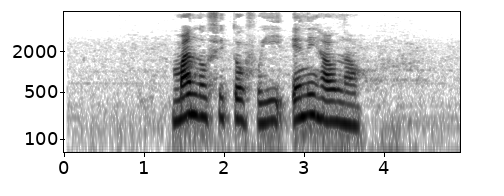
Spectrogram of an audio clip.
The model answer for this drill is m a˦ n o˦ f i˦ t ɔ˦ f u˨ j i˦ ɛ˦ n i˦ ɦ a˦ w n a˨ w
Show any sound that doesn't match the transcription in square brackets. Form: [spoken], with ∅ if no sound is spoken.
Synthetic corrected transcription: m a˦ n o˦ f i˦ t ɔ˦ f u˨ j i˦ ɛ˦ n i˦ ɦ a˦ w n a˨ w

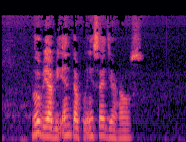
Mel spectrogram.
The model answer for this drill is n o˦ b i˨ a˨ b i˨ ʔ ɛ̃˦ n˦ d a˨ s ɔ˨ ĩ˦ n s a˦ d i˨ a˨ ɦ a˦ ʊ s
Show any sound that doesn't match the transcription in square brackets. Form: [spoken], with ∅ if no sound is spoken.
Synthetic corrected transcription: n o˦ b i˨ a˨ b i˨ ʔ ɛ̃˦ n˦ [t] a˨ [f] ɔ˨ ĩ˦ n s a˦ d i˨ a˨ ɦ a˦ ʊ s

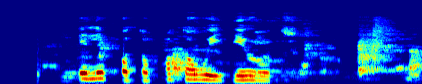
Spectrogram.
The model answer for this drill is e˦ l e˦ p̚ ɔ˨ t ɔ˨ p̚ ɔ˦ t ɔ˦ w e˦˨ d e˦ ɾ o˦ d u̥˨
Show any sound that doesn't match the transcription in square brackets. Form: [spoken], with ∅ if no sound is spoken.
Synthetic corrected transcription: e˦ l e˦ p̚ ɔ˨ t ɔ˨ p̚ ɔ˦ t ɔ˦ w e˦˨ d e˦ ɾ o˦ [t] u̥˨

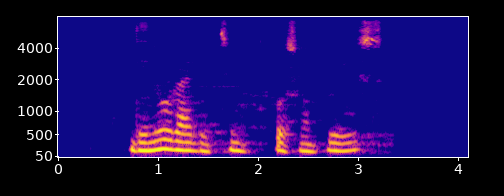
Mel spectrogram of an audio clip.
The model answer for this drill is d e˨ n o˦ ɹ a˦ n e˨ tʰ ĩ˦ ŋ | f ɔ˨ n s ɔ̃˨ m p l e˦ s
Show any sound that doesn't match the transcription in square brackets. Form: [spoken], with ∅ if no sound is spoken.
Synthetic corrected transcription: d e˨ n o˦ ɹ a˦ [d] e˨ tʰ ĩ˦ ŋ | f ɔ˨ [∅] s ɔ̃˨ m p l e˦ s

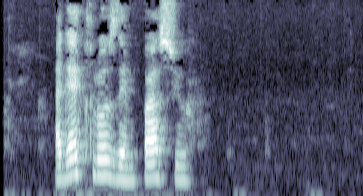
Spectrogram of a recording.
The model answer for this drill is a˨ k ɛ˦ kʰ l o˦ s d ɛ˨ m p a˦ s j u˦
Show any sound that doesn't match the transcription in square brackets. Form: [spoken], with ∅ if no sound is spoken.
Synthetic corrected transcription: a˨ [ɡ] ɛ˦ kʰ l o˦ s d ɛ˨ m p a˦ s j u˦

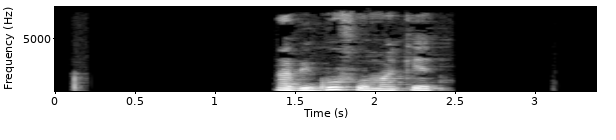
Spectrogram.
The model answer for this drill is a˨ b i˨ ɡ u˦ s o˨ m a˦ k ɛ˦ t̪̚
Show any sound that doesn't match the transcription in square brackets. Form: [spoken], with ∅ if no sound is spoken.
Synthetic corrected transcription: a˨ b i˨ ɡ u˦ [f] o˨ m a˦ k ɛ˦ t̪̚

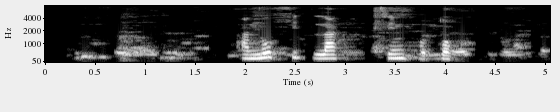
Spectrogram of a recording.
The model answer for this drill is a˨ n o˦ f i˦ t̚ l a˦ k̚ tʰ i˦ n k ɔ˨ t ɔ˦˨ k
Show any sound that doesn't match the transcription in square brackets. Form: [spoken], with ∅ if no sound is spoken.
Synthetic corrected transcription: a˨ n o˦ f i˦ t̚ l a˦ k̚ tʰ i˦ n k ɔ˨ t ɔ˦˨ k

